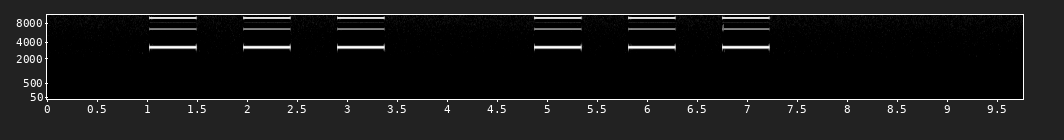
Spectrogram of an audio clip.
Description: Alarm pattern, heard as an alarm's beeps, played twice, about 3250 Hz. Temporal three. Smoke or fire, evacuate.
